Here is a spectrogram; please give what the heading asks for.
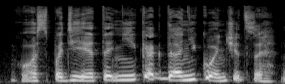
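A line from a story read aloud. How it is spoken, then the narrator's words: Inner groan. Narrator (Russian): Мысленно простонал жирный Джонни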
